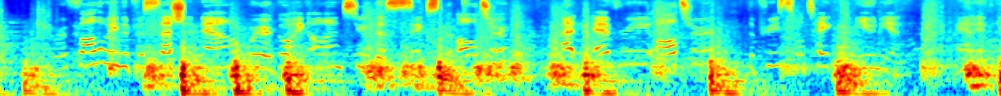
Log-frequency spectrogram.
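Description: A marching band playing, with a wavering melody over repeated drum strokes, and crowd voices mixed in.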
